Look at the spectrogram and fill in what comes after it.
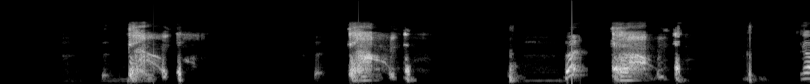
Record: {"three_cough_length": "8.1 s", "three_cough_amplitude": 32768, "three_cough_signal_mean_std_ratio": 0.35, "survey_phase": "beta (2021-08-13 to 2022-03-07)", "age": "45-64", "gender": "Female", "wearing_mask": "No", "symptom_cough_any": true, "symptom_runny_or_blocked_nose": true, "symptom_sore_throat": true, "symptom_fatigue": true, "symptom_headache": true, "symptom_change_to_sense_of_smell_or_taste": true, "symptom_loss_of_taste": true, "symptom_onset": "2 days", "smoker_status": "Ex-smoker", "respiratory_condition_asthma": false, "respiratory_condition_other": false, "recruitment_source": "Test and Trace", "submission_delay": "1 day", "covid_test_result": "Positive", "covid_test_method": "RT-qPCR", "covid_ct_value": 18.8, "covid_ct_gene": "ORF1ab gene", "covid_ct_mean": 19.0, "covid_viral_load": "570000 copies/ml", "covid_viral_load_category": "Low viral load (10K-1M copies/ml)"}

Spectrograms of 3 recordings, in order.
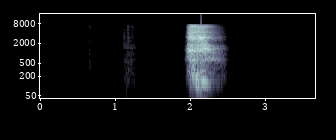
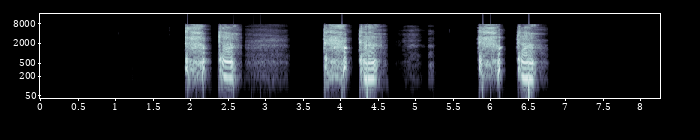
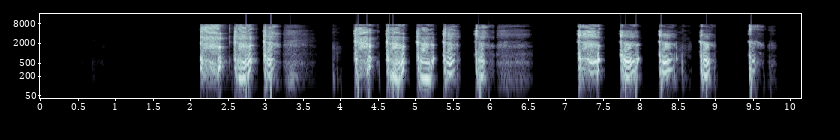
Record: {"exhalation_length": "3.7 s", "exhalation_amplitude": 32436, "exhalation_signal_mean_std_ratio": 0.24, "three_cough_length": "8.3 s", "three_cough_amplitude": 32767, "three_cough_signal_mean_std_ratio": 0.37, "cough_length": "10.2 s", "cough_amplitude": 32767, "cough_signal_mean_std_ratio": 0.43, "survey_phase": "beta (2021-08-13 to 2022-03-07)", "age": "18-44", "gender": "Female", "wearing_mask": "No", "symptom_cough_any": true, "symptom_new_continuous_cough": true, "symptom_runny_or_blocked_nose": true, "symptom_sore_throat": true, "symptom_fatigue": true, "symptom_headache": true, "symptom_onset": "4 days", "smoker_status": "Never smoked", "respiratory_condition_asthma": false, "respiratory_condition_other": false, "recruitment_source": "Test and Trace", "submission_delay": "2 days", "covid_test_result": "Positive", "covid_test_method": "RT-qPCR", "covid_ct_value": 9.8, "covid_ct_gene": "S gene"}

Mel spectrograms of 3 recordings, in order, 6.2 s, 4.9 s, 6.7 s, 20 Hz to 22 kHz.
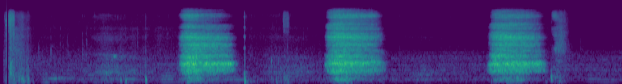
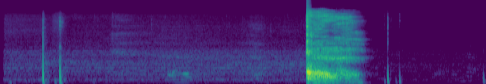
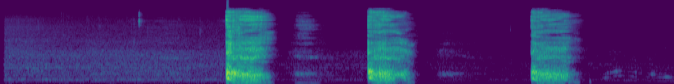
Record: {"exhalation_length": "6.2 s", "exhalation_amplitude": 10078, "exhalation_signal_mean_std_ratio": 0.43, "cough_length": "4.9 s", "cough_amplitude": 32768, "cough_signal_mean_std_ratio": 0.2, "three_cough_length": "6.7 s", "three_cough_amplitude": 32768, "three_cough_signal_mean_std_ratio": 0.28, "survey_phase": "beta (2021-08-13 to 2022-03-07)", "age": "45-64", "gender": "Female", "wearing_mask": "No", "symptom_cough_any": true, "symptom_sore_throat": true, "symptom_abdominal_pain": true, "symptom_fatigue": true, "symptom_fever_high_temperature": true, "symptom_onset": "5 days", "smoker_status": "Never smoked", "respiratory_condition_asthma": false, "respiratory_condition_other": false, "recruitment_source": "Test and Trace", "submission_delay": "1 day", "covid_test_result": "Positive", "covid_test_method": "RT-qPCR", "covid_ct_value": 15.4, "covid_ct_gene": "ORF1ab gene", "covid_ct_mean": 15.8, "covid_viral_load": "6400000 copies/ml", "covid_viral_load_category": "High viral load (>1M copies/ml)"}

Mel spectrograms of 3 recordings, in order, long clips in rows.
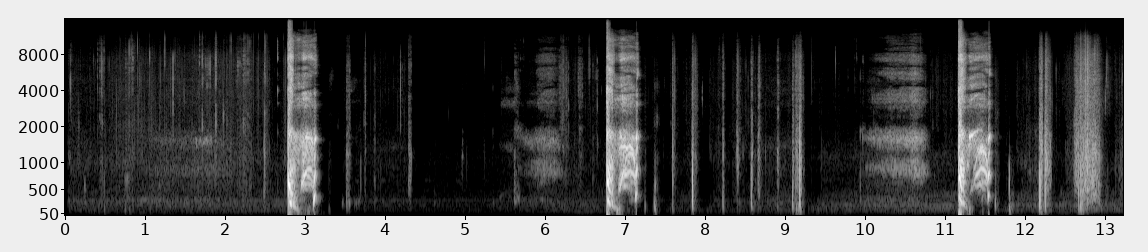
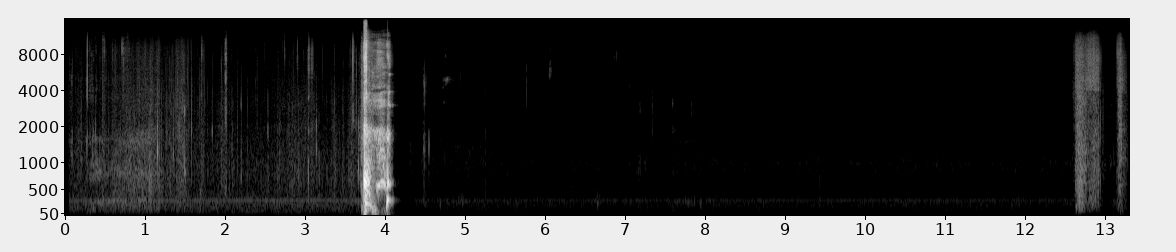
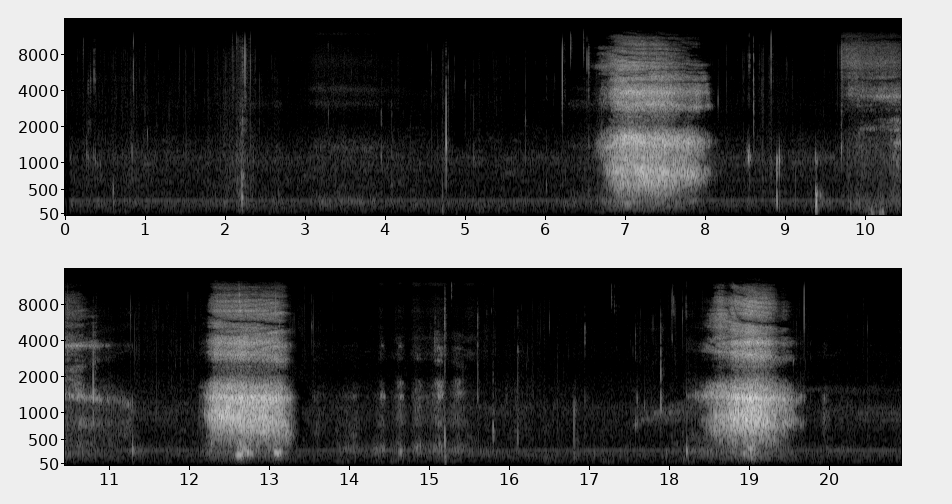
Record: {"three_cough_length": "13.2 s", "three_cough_amplitude": 32768, "three_cough_signal_mean_std_ratio": 0.23, "cough_length": "13.3 s", "cough_amplitude": 32768, "cough_signal_mean_std_ratio": 0.11, "exhalation_length": "20.9 s", "exhalation_amplitude": 12619, "exhalation_signal_mean_std_ratio": 0.33, "survey_phase": "beta (2021-08-13 to 2022-03-07)", "age": "65+", "gender": "Female", "wearing_mask": "No", "symptom_none": true, "smoker_status": "Never smoked", "respiratory_condition_asthma": false, "respiratory_condition_other": false, "recruitment_source": "REACT", "submission_delay": "3 days", "covid_test_result": "Negative", "covid_test_method": "RT-qPCR", "influenza_a_test_result": "Negative", "influenza_b_test_result": "Negative"}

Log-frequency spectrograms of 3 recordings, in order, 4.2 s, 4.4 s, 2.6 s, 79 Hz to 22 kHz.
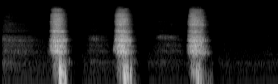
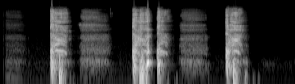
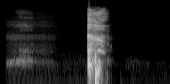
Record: {"exhalation_length": "4.2 s", "exhalation_amplitude": 22363, "exhalation_signal_mean_std_ratio": 0.32, "three_cough_length": "4.4 s", "three_cough_amplitude": 32768, "three_cough_signal_mean_std_ratio": 0.35, "cough_length": "2.6 s", "cough_amplitude": 32767, "cough_signal_mean_std_ratio": 0.23, "survey_phase": "beta (2021-08-13 to 2022-03-07)", "age": "45-64", "gender": "Female", "wearing_mask": "No", "symptom_new_continuous_cough": true, "symptom_onset": "8 days", "smoker_status": "Never smoked", "respiratory_condition_asthma": false, "respiratory_condition_other": false, "recruitment_source": "REACT", "submission_delay": "1 day", "covid_test_result": "Negative", "covid_test_method": "RT-qPCR", "influenza_a_test_result": "Negative", "influenza_b_test_result": "Negative"}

